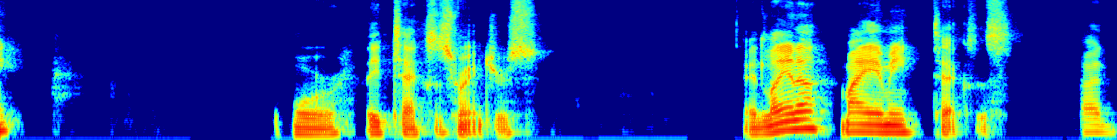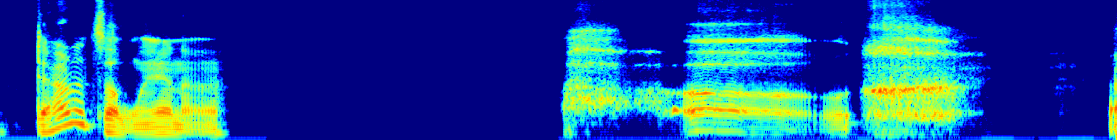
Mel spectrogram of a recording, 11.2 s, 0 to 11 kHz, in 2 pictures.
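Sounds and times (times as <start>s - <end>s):
speech: 1.5s - 2.8s, 3.7s - 6.8s, 8.4s - 10.4s
person yawning: 8.4s - 10.5s.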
